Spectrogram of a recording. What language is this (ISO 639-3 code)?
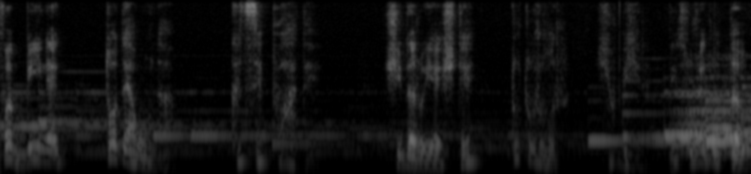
ron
